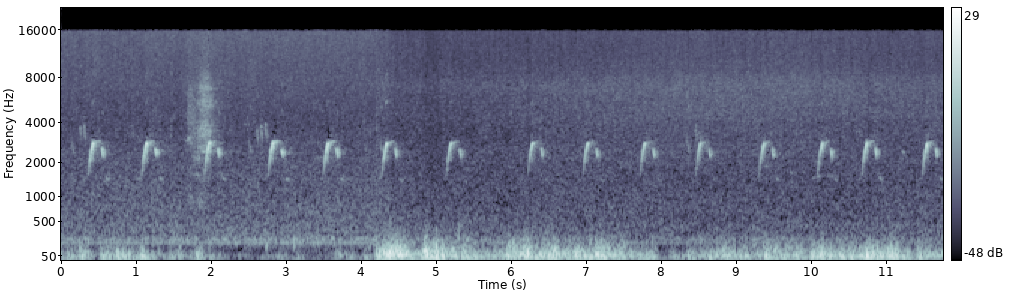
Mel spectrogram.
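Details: A striated pardalote at nesting burrows in a dry stone wall repeats a short upswept whistle with a trailing note in a long steady series, about every two-thirds of a second; louder low rumbling joins midway.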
